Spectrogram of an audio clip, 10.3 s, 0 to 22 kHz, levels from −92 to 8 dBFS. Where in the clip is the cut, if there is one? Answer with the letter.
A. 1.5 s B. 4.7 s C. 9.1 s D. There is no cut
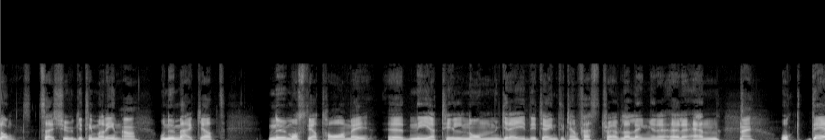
D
